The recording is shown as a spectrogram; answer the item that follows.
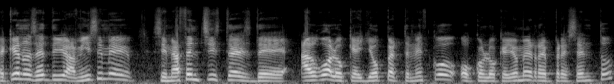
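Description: A man with a high pitch talks at a moderate pace in an animated tone with ordinary pitch variation. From Spain. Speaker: gaming youtuber. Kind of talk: opinion commentary video. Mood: exasperated, ranting.

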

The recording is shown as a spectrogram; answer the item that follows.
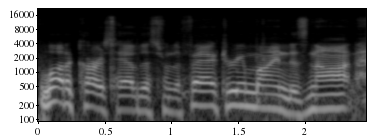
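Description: A man's high-pitched voice with ordinary pitch variation, light background noise, and a dry sound with no echo. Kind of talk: tutorial. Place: garage.

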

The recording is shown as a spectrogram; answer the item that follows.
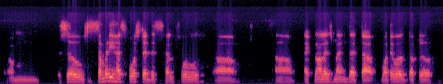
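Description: A man with a dark, mellow tone speaks at a very slow pace with fairly even intonation and long, frequent pauses against a quiet background. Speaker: seminar moderator; seminar host or moderator. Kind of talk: casual chat. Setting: video call. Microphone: video call.

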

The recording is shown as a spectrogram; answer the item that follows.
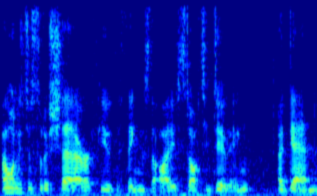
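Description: A woman is speaking. Light background noise sits under her voice. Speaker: vlogger. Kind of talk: casual vlog chat. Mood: calm, reflective. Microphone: phone near.

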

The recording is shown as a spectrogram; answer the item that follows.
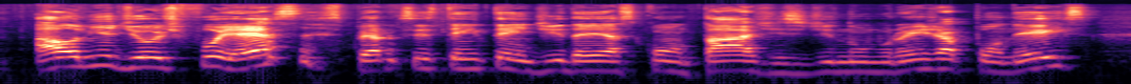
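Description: A man talks at a moderate pace. His intonation is lively and his tone animated. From Brazil. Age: 30s. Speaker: vlogger; amateur teacher vlogger. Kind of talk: casual tutorial. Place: home room. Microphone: phone near.

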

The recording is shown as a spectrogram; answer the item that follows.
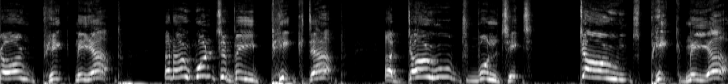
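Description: A man puts on a whiny character voice at an extremely high pitch. He speaks at a fairly slow pace. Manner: whining, pleading.

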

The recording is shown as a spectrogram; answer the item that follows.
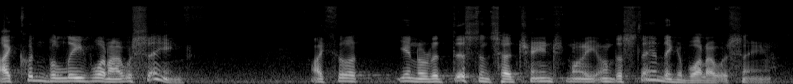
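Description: With a New York accent and a dark, mellow tone, a man talks at a moderate pace with very wide pitch swings. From New York City, Brooklyn; New York City. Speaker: war veteran. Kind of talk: testimony. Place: hall. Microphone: studio mic.

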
